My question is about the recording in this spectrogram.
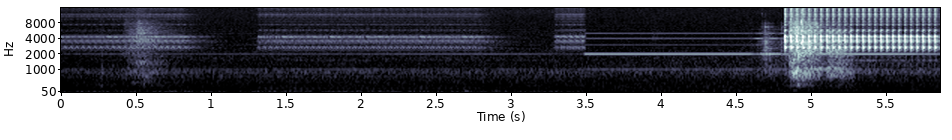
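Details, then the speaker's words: Ford Ranger PX 2.2/3.2 diesel, FORScan injector self-test buzz in park: sharp electronic buzzing, then even rapid ticking near 3–4 per second; every injector sounds the same, with no inconsistency. "so as you could hear by that injector test each one sounded just like the other there weren't any set of this you know inconsistencies or anything with the sound"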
